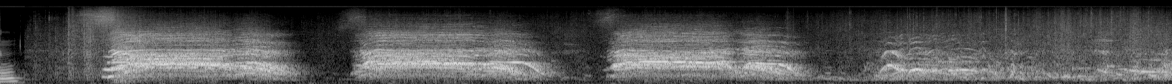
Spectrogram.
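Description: A group of women chant together in long, loud phrases.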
